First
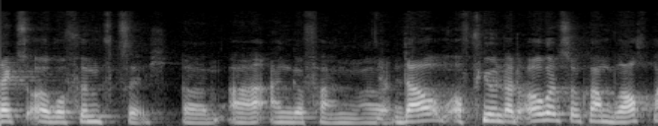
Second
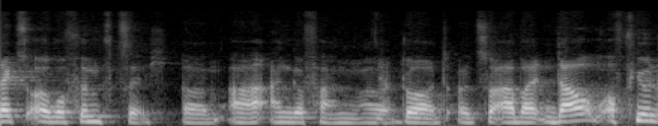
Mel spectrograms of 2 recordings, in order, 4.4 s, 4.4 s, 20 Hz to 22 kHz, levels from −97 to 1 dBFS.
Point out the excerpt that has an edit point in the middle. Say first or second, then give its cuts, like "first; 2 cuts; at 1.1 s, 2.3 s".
first; 1 cut; at 2.6 s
